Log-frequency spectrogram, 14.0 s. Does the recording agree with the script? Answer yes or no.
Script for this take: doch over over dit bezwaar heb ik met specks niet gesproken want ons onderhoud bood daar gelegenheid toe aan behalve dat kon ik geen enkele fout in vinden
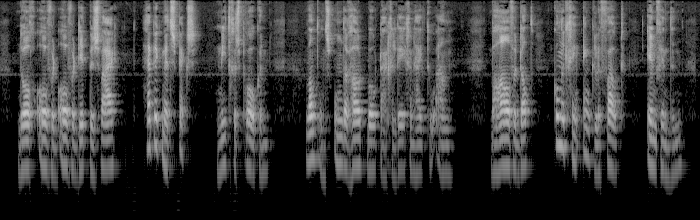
yes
